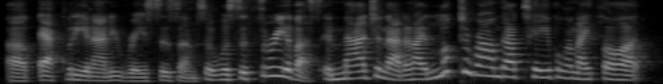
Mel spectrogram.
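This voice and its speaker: A middle-aged woman from the Bahamas speaking on a video call panel, earnest and measured, with frequent fillers and restarts. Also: medium pitch, big pitch swings, a bit bright, a little hiss or hum. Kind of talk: reflective talk on a virtual panel.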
